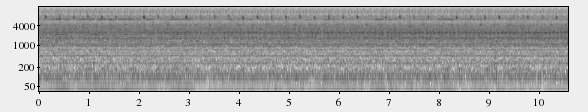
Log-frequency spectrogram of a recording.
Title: Squeaking noise bmw 530i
